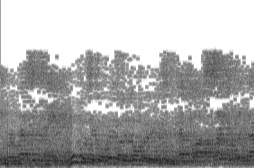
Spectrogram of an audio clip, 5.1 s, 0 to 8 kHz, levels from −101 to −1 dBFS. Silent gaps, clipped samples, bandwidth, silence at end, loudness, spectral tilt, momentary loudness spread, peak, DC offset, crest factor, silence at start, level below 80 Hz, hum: none; under 0.1%; 5.8 kHz; 0 s; -21 LUFS; -10 dB/octave; 1 LU; -6 dBFS; under 0.1%; 14 dB; 0 s; -58 dBFS; none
